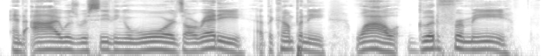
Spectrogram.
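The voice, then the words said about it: Sarcastic tone. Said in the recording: “hear the sarcasm in my voice”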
